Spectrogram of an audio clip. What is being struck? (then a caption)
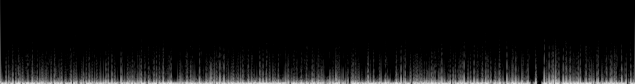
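Stuffed fabric throw pillow. A soft, stuffed, square cartoon-print fabric throw pillow sits in front of the mic while fingertips and nails tap and scratch its fabric face. The result is a steady, dense run of muffled, low thumps and rustling scratches, with almost no bright content.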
